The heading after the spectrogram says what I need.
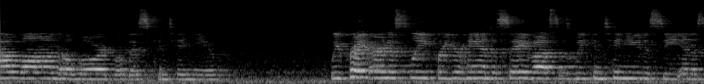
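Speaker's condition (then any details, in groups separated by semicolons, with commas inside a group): No condition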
